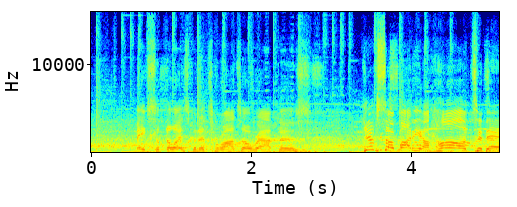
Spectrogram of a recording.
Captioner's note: cheering and Applause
